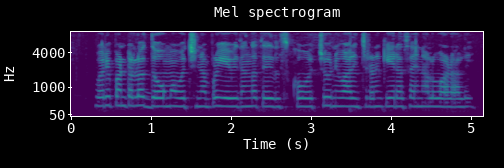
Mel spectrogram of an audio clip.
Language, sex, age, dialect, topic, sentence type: Telugu, male, 18-24, Telangana, agriculture, question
